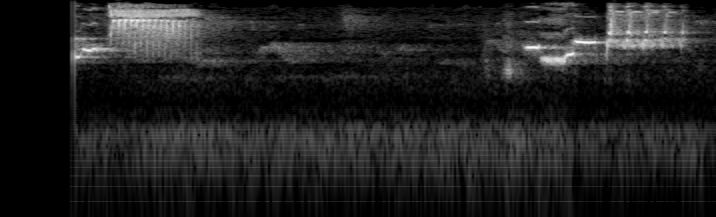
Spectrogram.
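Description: Wood Thrush song: flutelike phrases of a few clear notes, each ending in a high, shimmering trill. A low hum runs underneath.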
